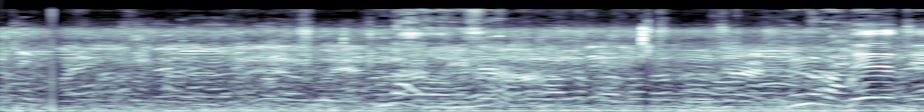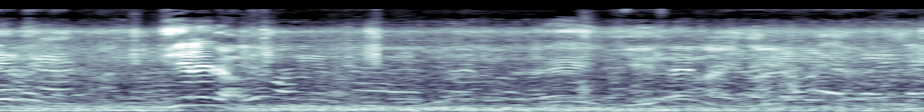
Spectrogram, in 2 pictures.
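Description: A crowd of men talk loudly and all at once nearby.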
